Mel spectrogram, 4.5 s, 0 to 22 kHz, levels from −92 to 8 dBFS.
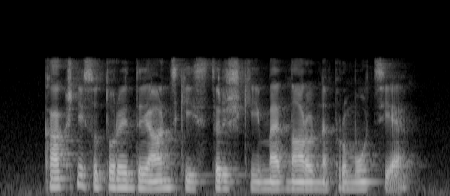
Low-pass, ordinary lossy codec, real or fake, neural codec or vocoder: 7.2 kHz; none; real; none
